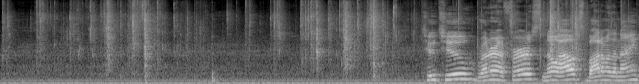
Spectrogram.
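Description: Trading card packs rustle and crinkle as they are torn open.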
